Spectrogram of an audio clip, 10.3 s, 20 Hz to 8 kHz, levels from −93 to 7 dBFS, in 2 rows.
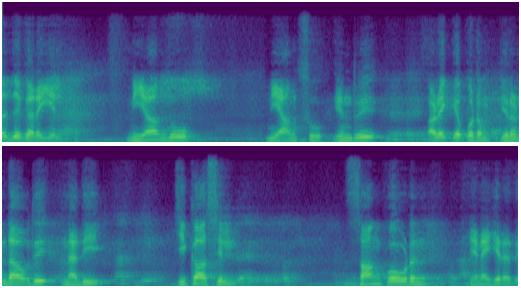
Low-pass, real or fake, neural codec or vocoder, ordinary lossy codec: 7.2 kHz; fake; codec, 24 kHz, 0.9 kbps, DualCodec; none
